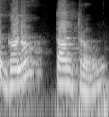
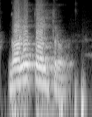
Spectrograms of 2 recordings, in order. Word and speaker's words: গণতন্ত্র: এবার আসছি গণতন্ত্র। সঠিক উচ্চারণ হচ্ছে গ ন। এখানে হচ্ছে মূর্ধন্য, হবে হচ্ছে দন্ত ন। গণতন্ত্র, তন্ত্র। সঠিক উচ্চারণ হচ্ছে গণতন্ত্র, তন্ত্র না, গণতন্ত্র।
